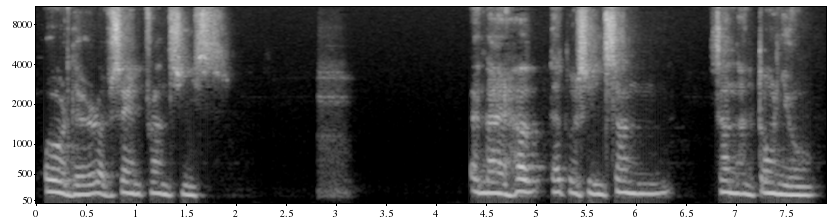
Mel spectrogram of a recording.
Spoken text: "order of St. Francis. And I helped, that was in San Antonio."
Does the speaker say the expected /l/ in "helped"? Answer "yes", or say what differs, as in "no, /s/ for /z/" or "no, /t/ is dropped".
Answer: no, /l/ is dropped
